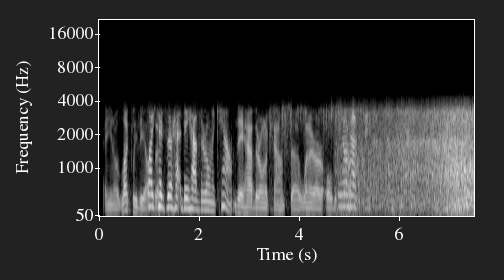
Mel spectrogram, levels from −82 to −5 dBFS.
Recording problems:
phone-call audio
traffic noise; very loud; throughout; 2 dB above the speech

